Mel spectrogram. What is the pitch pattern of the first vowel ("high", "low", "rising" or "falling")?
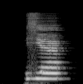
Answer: high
